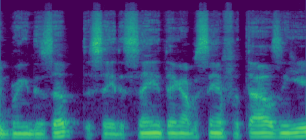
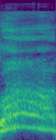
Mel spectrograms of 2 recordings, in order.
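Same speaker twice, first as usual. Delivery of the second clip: very high excited shriek; excited crowd yelp. Retold or imitated. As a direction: squeal with joy at the baby. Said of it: "everybody goes".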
